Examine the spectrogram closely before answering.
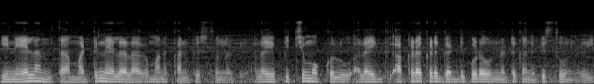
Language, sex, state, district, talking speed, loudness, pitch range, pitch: Telugu, male, Andhra Pradesh, Guntur, 150 wpm, -24 LUFS, 110-130 Hz, 120 Hz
